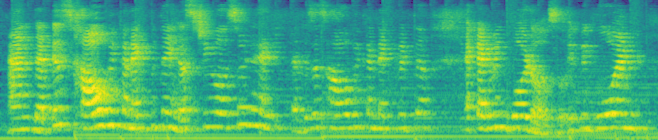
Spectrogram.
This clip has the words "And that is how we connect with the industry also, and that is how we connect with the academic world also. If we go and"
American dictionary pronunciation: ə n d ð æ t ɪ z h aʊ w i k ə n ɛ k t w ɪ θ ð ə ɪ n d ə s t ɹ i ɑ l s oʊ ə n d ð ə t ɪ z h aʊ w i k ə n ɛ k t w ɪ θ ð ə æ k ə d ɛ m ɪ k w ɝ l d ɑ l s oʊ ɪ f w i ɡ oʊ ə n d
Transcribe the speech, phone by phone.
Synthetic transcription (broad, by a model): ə n d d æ t ɪ z h aʊ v i k ə n ɛ k t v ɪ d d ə ɪ n d ə s t ɹ i ɑ l s oʊ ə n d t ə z ɪ z h aʊ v i k ə n ɛ k t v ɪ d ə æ k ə d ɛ m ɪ k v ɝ d ɑ l s oʊ ɪ f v i ɡ oʊ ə n d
